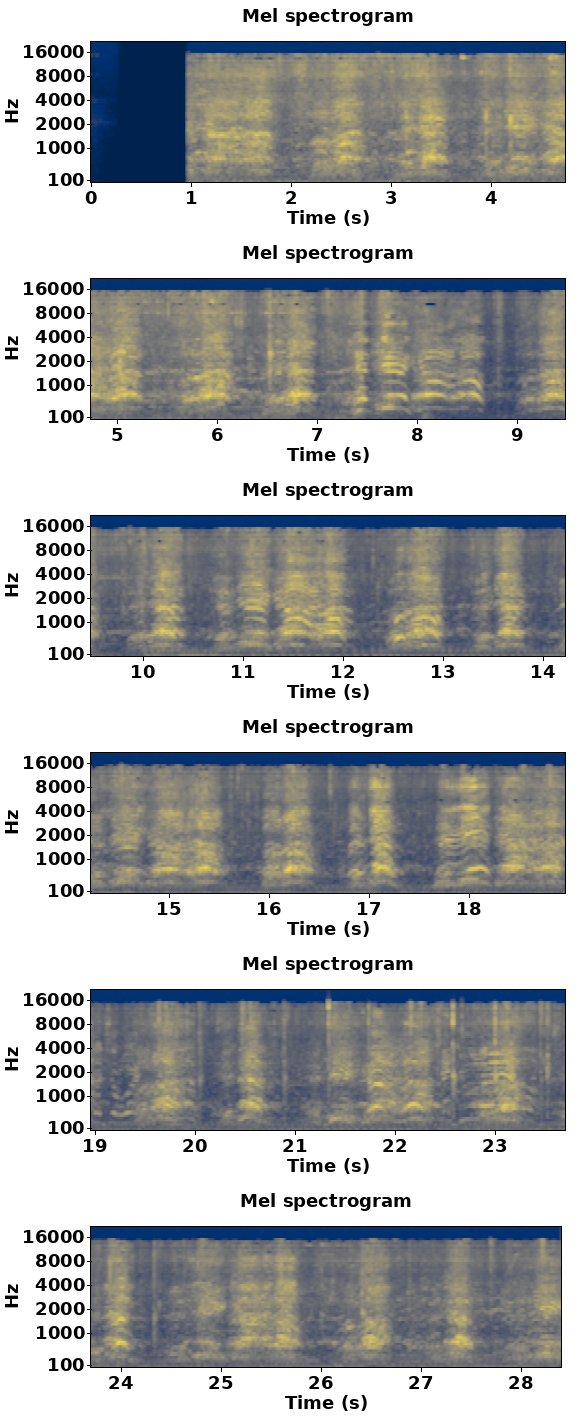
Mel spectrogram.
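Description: Men shout and cheer close by.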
